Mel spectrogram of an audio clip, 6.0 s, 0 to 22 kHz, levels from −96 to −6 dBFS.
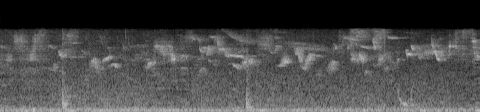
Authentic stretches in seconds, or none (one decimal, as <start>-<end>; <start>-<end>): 0.6-1.9; 2.4-5.6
